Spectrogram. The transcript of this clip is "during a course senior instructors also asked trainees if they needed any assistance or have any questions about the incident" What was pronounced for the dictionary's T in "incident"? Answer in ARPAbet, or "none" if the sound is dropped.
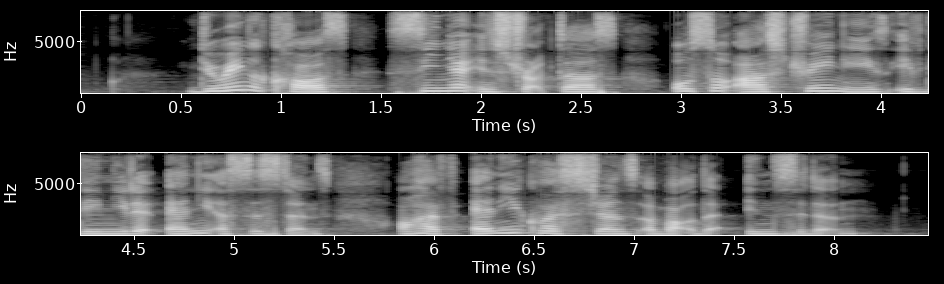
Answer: T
